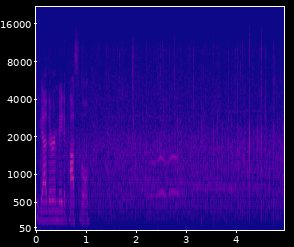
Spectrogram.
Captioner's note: audience applauds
